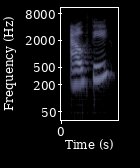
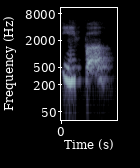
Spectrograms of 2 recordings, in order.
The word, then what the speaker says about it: Aoife: Hi, Alfie. It's actually pronounced Aoife. Yeah, I thanks, knew I Ava. was going to say it wrong. I'm so sorry. It's an Irish thing.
